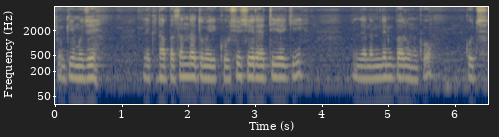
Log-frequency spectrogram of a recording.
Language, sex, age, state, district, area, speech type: Hindi, male, 30-45, Delhi, New Delhi, urban, spontaneous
